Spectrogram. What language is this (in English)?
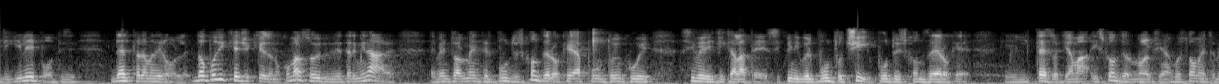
Italian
